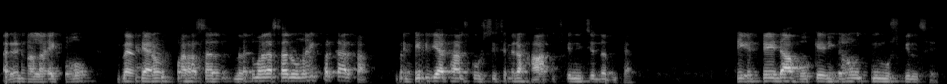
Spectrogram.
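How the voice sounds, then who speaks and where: A young man with a north Indian Hindi accent teaching an online class, teasing and scolding his students between explanations, swinging between loud and soft. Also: medium pitch, steady tone, fairly quick, rough recording. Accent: Hindi-speaking north Indian.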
